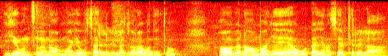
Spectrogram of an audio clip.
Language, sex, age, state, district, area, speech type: Kannada, male, 30-45, Karnataka, Bangalore Rural, rural, spontaneous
